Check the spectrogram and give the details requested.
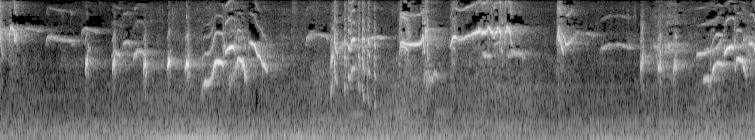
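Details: Oriental magpie-robin (kacer) from Indonesia, agitated and in 'kongslet' mood, sings a varied string of clear whistles, slurred high notes and brief scratchy chatter, with some pauses between phrases.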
